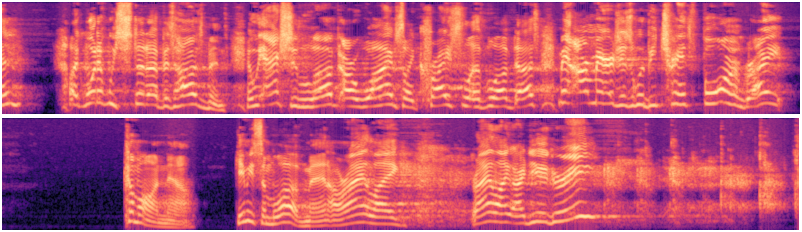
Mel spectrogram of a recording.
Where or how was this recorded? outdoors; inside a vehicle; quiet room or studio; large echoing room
large echoing room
